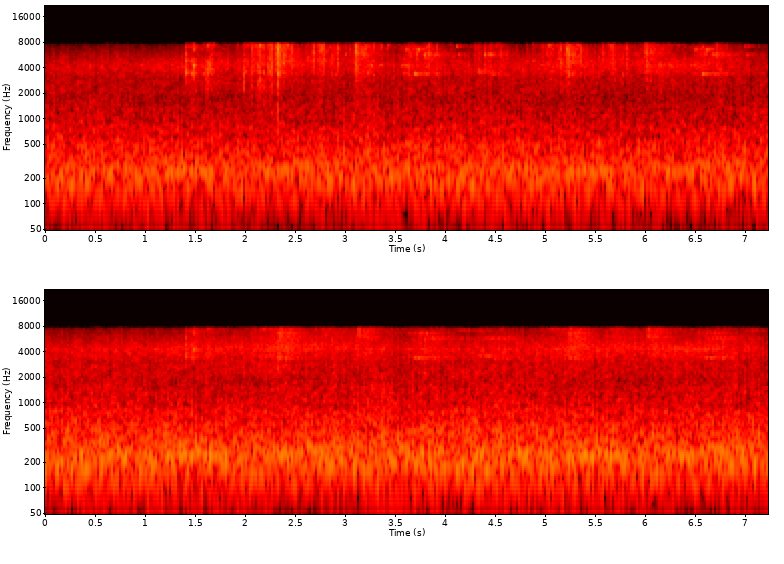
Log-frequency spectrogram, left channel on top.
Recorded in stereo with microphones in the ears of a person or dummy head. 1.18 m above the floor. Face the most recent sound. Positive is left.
turn(degrees=80)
